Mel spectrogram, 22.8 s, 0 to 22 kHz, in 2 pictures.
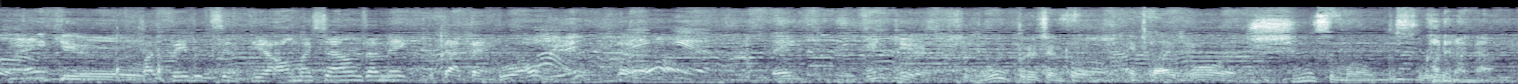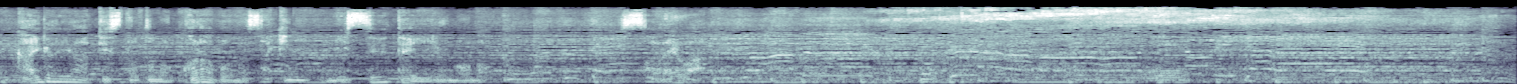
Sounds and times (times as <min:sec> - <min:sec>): Speech: 0:00.0 - 0:15.1, 0:16.0 - 0:16.8, 0:19.8 - 0:20.4
Music: 0:00.0 - 0:22.7.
